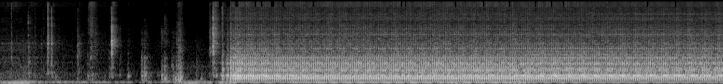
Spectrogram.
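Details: Clicks and handling, then a loud, steady buzzing motor starts and runs evenly: a nebulizer compressor running after being opened for repair and found with dust inside.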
